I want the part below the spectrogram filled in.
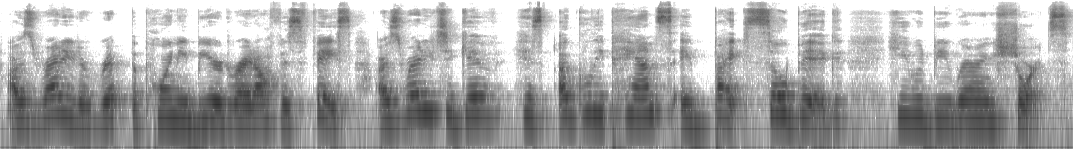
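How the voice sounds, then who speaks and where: A woman reading a storybook aloud with expressive, dramatic and deliberate delivery. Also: on the high side, breathy edge. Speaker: teacher reading a picture book aloud.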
